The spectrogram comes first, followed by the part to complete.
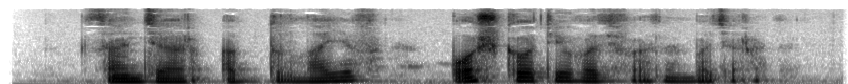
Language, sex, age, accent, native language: Uzbek, male, 18-24, Qashqadaryo, Uzbek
